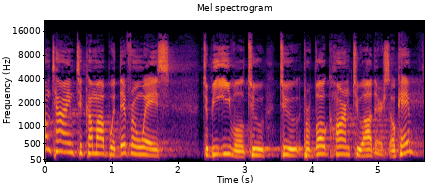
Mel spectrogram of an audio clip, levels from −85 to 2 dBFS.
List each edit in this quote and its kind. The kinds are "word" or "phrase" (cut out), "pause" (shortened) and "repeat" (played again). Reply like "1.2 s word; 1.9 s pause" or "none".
3.9 s word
